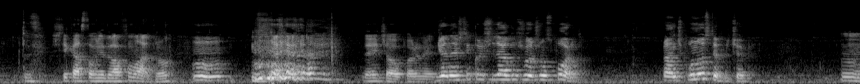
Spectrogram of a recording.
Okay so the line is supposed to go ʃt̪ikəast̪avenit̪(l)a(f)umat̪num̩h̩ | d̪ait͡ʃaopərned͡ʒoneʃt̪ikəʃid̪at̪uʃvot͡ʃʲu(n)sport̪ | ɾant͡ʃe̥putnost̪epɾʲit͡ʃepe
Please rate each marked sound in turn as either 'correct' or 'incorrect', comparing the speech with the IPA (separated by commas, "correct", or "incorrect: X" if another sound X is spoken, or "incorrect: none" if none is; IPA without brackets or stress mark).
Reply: correct, correct, correct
